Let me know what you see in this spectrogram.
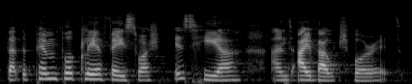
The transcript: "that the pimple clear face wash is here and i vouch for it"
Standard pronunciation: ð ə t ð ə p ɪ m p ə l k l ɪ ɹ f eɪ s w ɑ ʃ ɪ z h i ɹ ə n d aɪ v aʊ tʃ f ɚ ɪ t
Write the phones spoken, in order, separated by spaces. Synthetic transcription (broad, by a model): ð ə t ð ə p ɪ m p ə l k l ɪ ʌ f eɪ s w ɑ ʃ ɪ z h i ɹ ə n aɪ v aʊ tʃ f ɚ ɪ t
